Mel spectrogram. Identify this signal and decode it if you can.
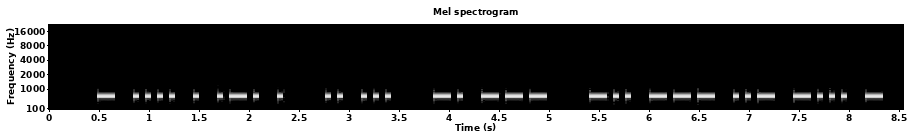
Morse code, heard as a keyed tone, about 22 wpm, 700 Hz. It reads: THERE IS NO DOUBT
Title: Speed-Racing - Sets of 5 Words 20wpm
